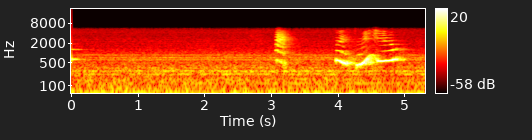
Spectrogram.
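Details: A male pet monk parakeet gives a sharp falling squawk, then hoarse, voice-like syllables mimicking human speech such as "good boy" and "give me a kiss", in an otherwise quiet room.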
